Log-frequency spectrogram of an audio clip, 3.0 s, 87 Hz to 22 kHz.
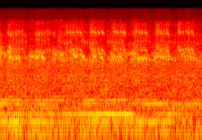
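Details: Downy woodpecker nest at feeding time, May 20, 2021: bright, evenly pulsed chirps come about three times a second, with a faint low hum underneath.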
